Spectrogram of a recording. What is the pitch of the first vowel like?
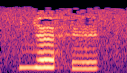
high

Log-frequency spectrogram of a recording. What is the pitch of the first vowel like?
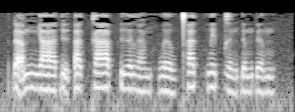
rising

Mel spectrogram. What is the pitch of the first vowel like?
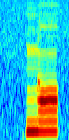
high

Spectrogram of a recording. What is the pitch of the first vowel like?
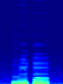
rising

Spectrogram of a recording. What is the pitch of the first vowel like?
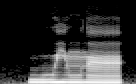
high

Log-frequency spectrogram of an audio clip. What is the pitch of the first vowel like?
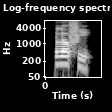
high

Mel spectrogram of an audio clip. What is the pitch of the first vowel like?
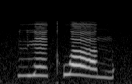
high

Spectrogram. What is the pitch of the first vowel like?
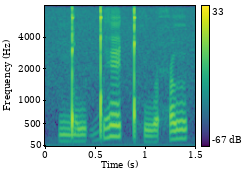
low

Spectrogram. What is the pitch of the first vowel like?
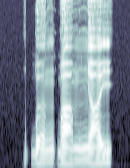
low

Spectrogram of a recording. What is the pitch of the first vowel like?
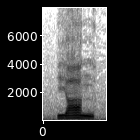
falling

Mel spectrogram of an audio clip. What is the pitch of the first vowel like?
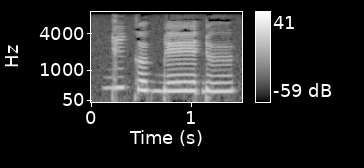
high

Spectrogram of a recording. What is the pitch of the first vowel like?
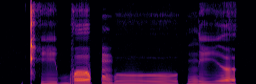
low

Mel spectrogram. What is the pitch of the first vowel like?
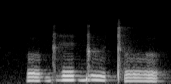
low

